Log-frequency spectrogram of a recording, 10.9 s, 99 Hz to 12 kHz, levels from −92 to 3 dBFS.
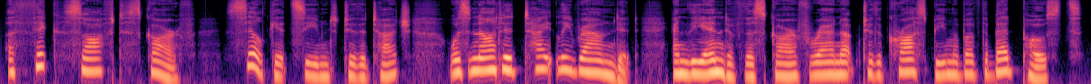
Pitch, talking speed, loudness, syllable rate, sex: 180 Hz, 160 wpm, -19 LUFS, 3.7 syllables/s, female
